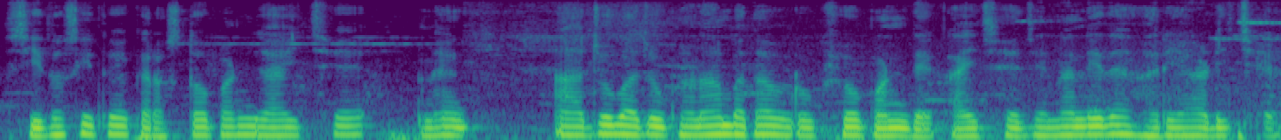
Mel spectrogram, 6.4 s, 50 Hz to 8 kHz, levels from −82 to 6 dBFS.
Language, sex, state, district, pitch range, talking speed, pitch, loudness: Gujarati, male, Gujarat, Valsad, 120-135 Hz, 180 wpm, 125 Hz, -15 LUFS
